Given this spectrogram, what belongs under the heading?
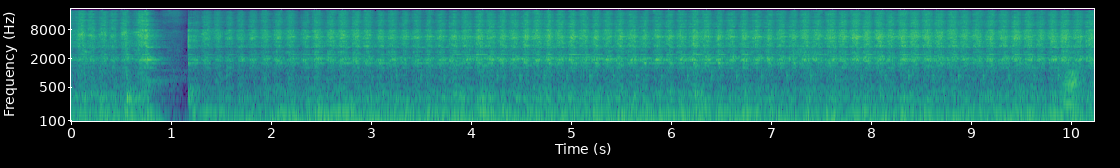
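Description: A hand file rasps along a steel dagger blade, a dense continuous scraping stroke after a brief knock at the start, close and loud throughout.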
